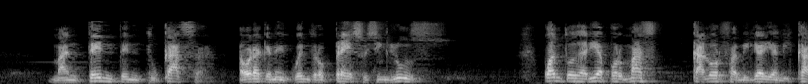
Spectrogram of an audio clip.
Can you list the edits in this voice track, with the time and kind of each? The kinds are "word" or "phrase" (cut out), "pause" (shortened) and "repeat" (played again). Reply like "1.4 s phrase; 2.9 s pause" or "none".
2.2 s pause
